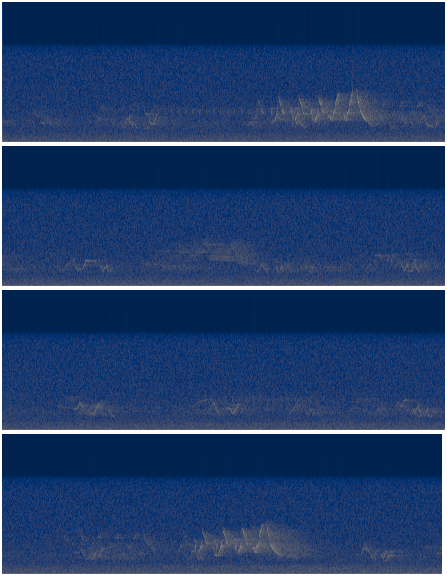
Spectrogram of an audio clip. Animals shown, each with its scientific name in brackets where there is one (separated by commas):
Red-eyed Vireo (Vireo olivaceus), Eastern Wood-Pewee (Contopus virens), Chipping Sparrow (Spizella passerina), Chestnut-sided Warbler (Setophaga pensylvanica)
